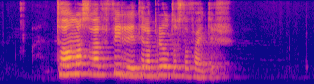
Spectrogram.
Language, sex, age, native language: Icelandic, female, 12, Icelandic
